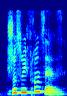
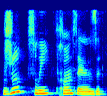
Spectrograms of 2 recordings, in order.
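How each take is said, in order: First: Said in the usual way. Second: "Je suis française" very slow and careful; slow model phrase. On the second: Shown as a demonstration. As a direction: stretch out "Je suis française" for learners. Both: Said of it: "I will say".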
